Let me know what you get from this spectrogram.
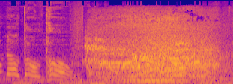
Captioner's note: tires screech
